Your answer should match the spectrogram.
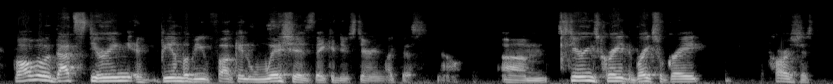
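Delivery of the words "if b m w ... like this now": ordinary talk, nothing marked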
